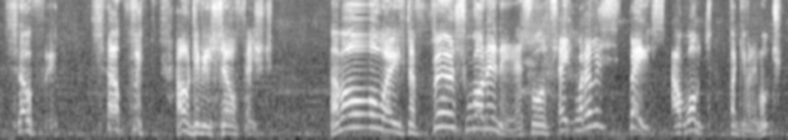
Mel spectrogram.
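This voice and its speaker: A man's voice: high voice, sing-song, normal speed, bright, forceful tone, slight background noise, exaggerated voice. A man playing a cantankerous gym regular. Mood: indignant. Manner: indignant, bickering. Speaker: grumpy older gym regular. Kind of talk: sitcom acting.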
